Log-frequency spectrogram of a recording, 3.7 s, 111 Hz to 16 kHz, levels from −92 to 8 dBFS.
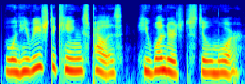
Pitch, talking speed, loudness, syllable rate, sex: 240 Hz, 180 wpm, -15 LUFS, 4.9 syllables/s, female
